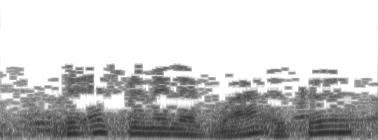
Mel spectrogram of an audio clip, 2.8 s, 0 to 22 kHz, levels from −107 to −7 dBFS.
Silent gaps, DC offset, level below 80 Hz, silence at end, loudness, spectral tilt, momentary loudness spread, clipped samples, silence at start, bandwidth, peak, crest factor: none; under 0.1%; -52 dBFS; 0 s; -31 LUFS; -11.5 dB/octave; 3 LU; under 0.1%; 0 s; 4 kHz; -16 dBFS; 14 dB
